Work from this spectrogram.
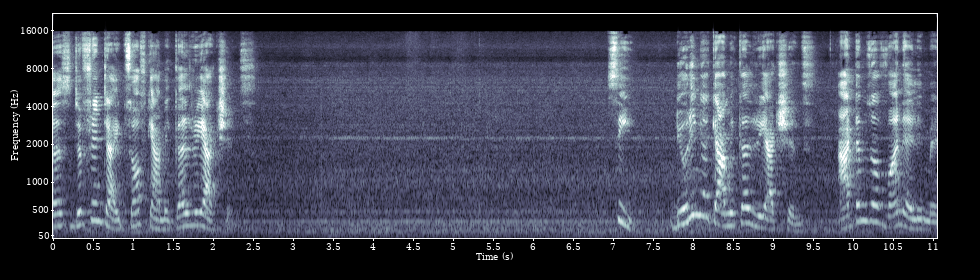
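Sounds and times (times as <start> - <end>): machine hum and hiss: 0.0 - 11.0.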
